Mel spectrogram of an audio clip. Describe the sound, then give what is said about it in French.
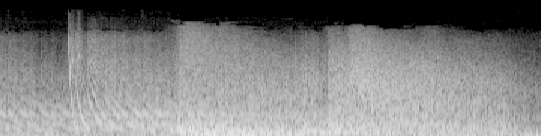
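A torpedo hit and explosion in a simulated space battle: a sharp burst swells into a loud, deep, rumbling blast that rolls on for several seconds with crackling debris-like texture. “refaites un tir de torpille.”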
